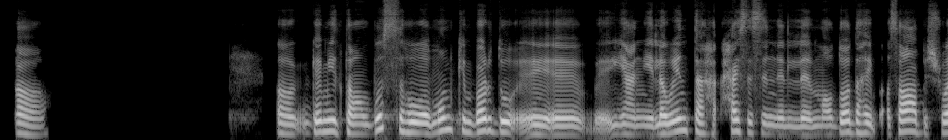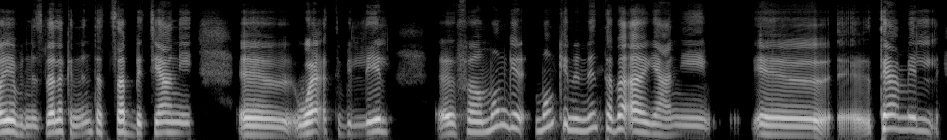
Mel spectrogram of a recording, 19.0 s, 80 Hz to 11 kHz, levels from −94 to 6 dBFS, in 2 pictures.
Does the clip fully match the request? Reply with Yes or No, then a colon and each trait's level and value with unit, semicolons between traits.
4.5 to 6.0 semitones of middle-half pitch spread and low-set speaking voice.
No: average, 5.1 semitones; high, 205 Hz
